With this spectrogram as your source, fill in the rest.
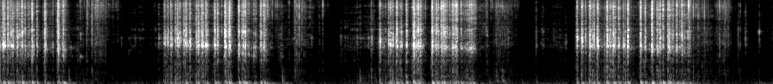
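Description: A utility knife blade scrapes a solid, powdery, round blue and yellow bath bomb held in the fingers, crumbling off gritty powder. Four bursts of dry, crunchy scraping come in waves, each separated by a brief near-silent pause.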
